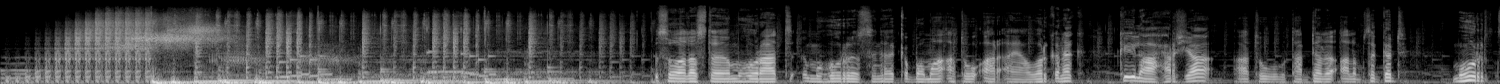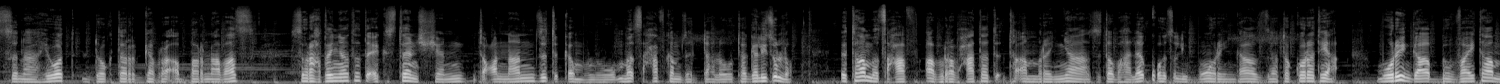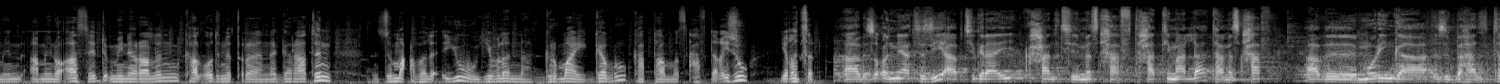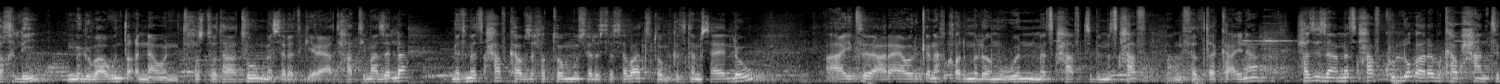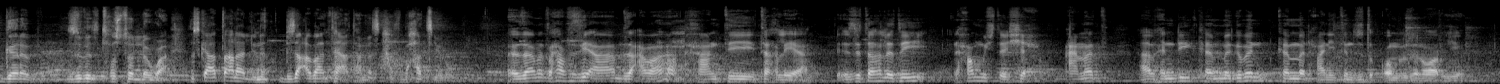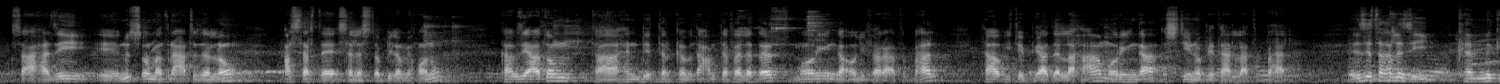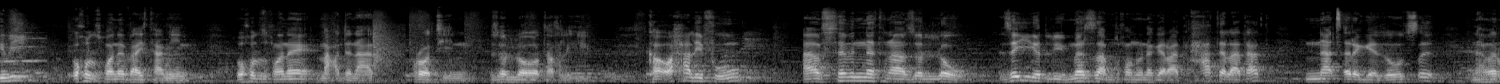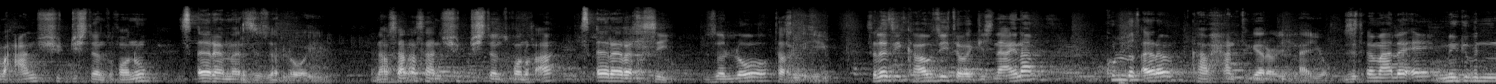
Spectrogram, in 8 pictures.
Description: ቃለ-ምልልስ ኣብ ልዕሊ ሞሪንጋ ኦሊፌይራ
